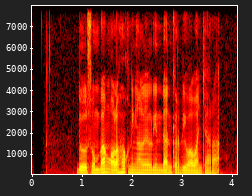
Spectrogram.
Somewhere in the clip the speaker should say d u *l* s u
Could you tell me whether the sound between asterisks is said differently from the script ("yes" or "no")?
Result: no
